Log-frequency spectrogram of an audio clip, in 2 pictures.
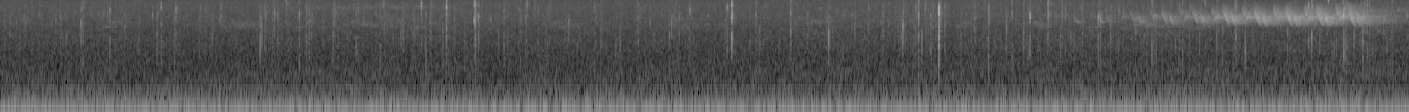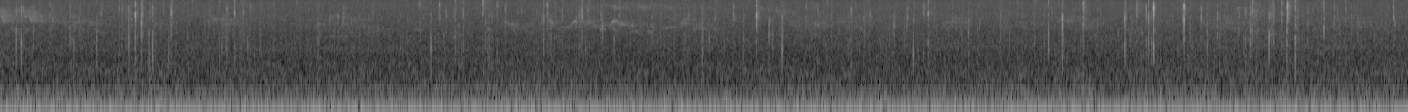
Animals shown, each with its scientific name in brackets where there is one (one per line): Scarlet Tanager (Piranga olivacea)
Black-and-white Warbler (Mniotilta varia)
Red-eyed Vireo (Vireo olivaceus)
Ovenbird (Seiurus aurocapilla)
